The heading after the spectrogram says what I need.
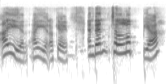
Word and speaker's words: celup: And then celup. Yeah, it should be celup, not celap. Celup.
